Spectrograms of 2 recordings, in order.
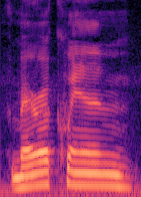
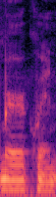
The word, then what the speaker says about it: Marroquin: know um the manny marroquin delay plug-in i think it's pronounced mariquin m-a-r-r i believe i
